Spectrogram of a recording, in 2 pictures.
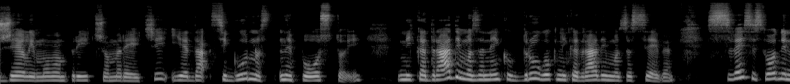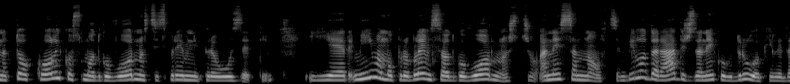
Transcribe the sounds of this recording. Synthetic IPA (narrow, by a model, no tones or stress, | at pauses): ʒe̞limo̞ʋo̞mpɾiːt͡ʃo̞mɾe̞t͡ɕijed̪asiɡuːɾno̞st̪ne̞po̞st̪o̞̰jḭnikad̪ɾaːd̪imo̞zane̞ko̞ɡd̪ɾuɡo̞ɡnikad̪ɾaːd̪imozase̞be̞sʋe̞se̞sʋo̞d̪inat̪o̞ːko̞liko̞smoːd̪ɡo̞ʋo̞ːɾno̞st̪ispɾe̞mnipɾe̞uze̞t̪ḭjeɾmiːimamo̞pɾo̞ble̞ːmsaod̪ɡo̞ʋo̞ːɾno̞ʃt͡ɕṵʔa̰ne̞sano̞ːʋt̪se̞mbiːlˠo̞d̪aɾaːd̪iʃzane̞ko̞ɡd̪ɾuɡo̞ɡilid̪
